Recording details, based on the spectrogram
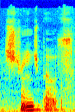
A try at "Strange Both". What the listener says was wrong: It's Both, actually. It's not both. It's not a long O. It's a short O.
